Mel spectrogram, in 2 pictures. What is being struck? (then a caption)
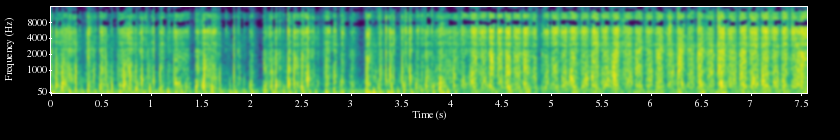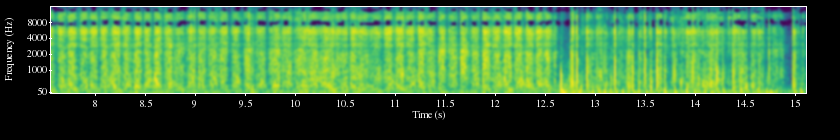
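Emery board nail file. A thin, flat, star-print emery board nail file has its abrasive face scratched and rubbed continuously by fingertips and nails. The result is a steady, dense, bright gritty rasping, with a single sharper click near the end before the scratching fades out.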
